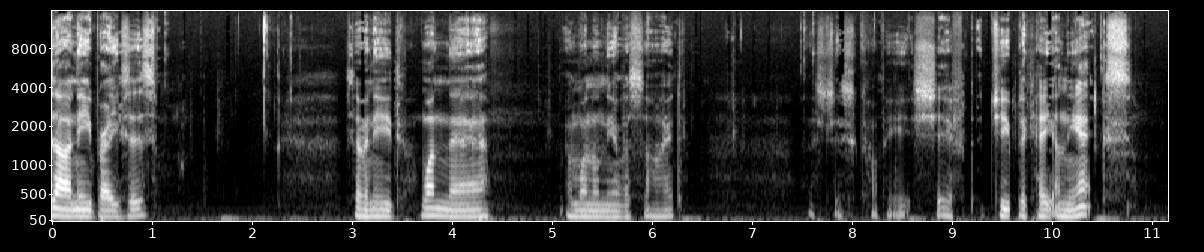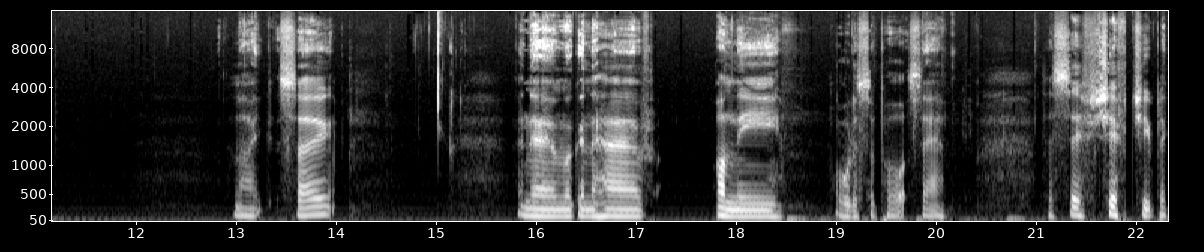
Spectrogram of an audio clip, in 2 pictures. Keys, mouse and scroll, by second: 0.9 click, 1.7 shift+middle click, 2.6-4.0 scroll down 1, 4.3 shift+middle click, 5.0 middle click, 7.4 click, 9.5 shift+d, 13.4 middle click, 17.2 scroll down 1, 18.5 shift+middle click, 20.0 shift+click, 20.2-20.6 scroll down 1.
